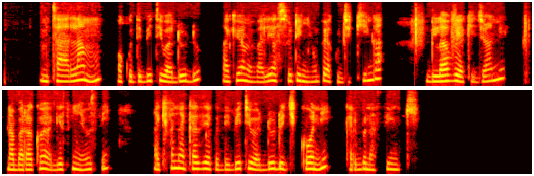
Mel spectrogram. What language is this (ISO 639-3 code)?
swa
